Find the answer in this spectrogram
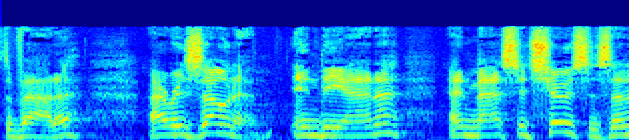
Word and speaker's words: Nevada: Nevada, that's pronounced Nevada, Arizona, Indiana, and Massachusetts.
